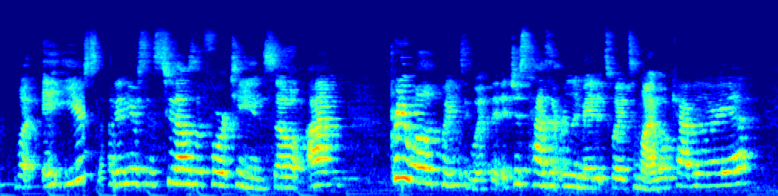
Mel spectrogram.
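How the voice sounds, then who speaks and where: A woman with an American accent speaks at a high pitch with lively intonation. There is noticeable background noise. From United States. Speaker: hair colourist and educator. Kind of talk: live hair colouring demo and interview.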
